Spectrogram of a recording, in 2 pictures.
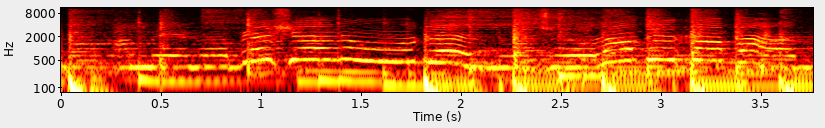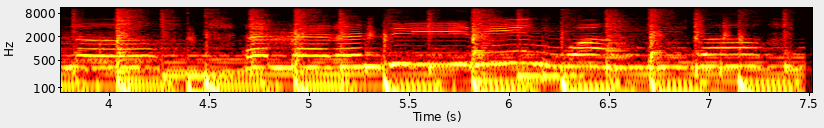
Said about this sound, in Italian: non sentite una musichetta in sottofondo? Si sta avvicinando? Ora che me lo dici, inizio a sentire qualcosa di familiare. E chi è? Lupo Lucio? È eh, sempre Lucio, ma non so se è il lupo. Ah, è piccolino. Ah, ok. Sigla.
